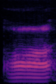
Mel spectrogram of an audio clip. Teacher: the long ah your throat drops and your mouth opens wide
